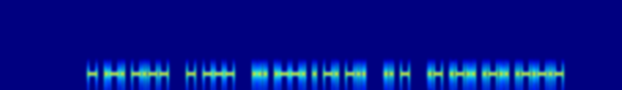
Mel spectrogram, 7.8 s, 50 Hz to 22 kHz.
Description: Morse code, heard as a keyed tone, about 34 wpm, 700 Hz. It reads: TRY TO SPEND IT ALL.
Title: Sentences from Top 800 Words 35wpm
